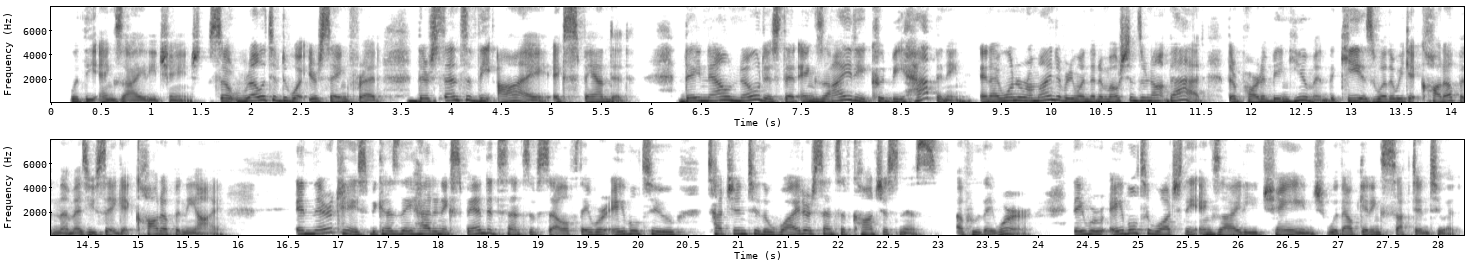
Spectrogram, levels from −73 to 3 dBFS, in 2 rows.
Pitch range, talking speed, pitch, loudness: 185-235 Hz, 210 wpm, 205 Hz, -22 LUFS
